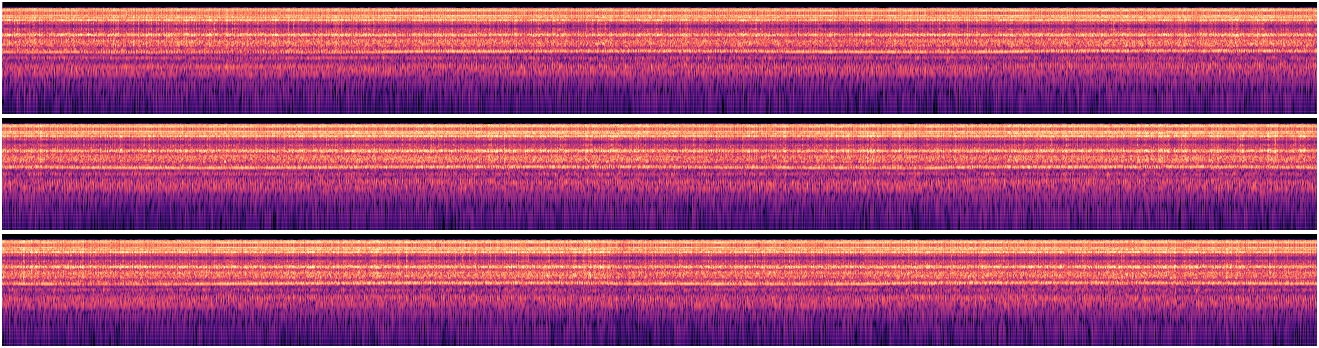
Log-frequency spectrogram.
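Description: Onboard sound of a small racing kart's engine running hard at race speed: a loud, steady drone whose pitch dips slightly and climbs back several times through the corners.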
